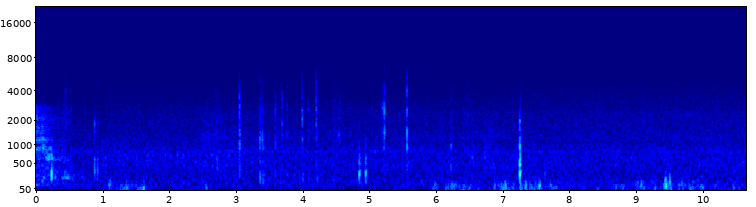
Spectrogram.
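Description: Faint, scattered small clicks and taps of a screwdriver and wire being worked into the terminals of a plastic AC circuit breaker, with a sharper click about seven seconds in.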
